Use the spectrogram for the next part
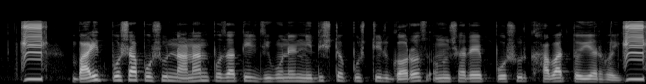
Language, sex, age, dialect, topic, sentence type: Bengali, male, 25-30, Rajbangshi, agriculture, statement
